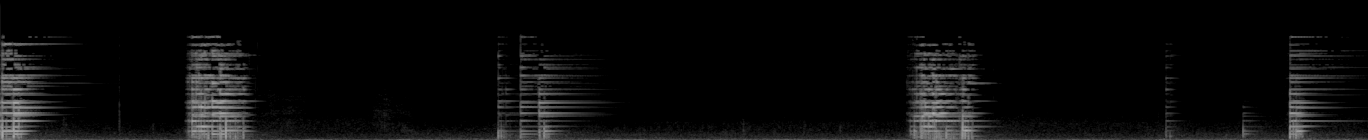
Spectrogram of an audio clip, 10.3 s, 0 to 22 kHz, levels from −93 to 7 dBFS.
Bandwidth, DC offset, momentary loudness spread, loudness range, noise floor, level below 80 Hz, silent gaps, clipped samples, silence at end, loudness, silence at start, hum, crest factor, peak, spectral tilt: 16.5 kHz; under 0.1%; 24 LU; 14 LU; -67 dBFS; -66 dBFS; none; under 0.1%; 0.35 s; -33 LUFS; 0 s; none; 30 dB; -12 dBFS; 0.5 dB/octave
